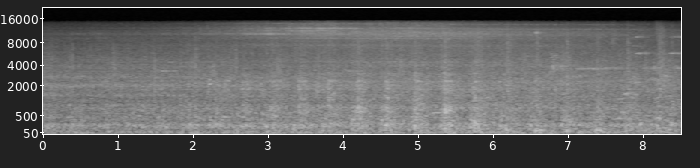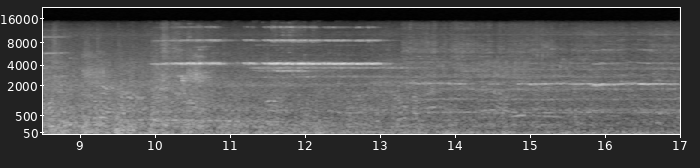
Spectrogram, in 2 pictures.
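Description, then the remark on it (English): A train passes through a station, loud and continuous, its wheels grinding on the rails with rising metallic squeals and high-pitched screeching as it rolls through. “are you at a train station?”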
